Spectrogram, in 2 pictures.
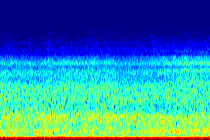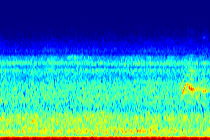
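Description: Approaching passenger train's running noise: a steady rumble and hiss that holds level throughout. A short high tone rises briefly near the end.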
